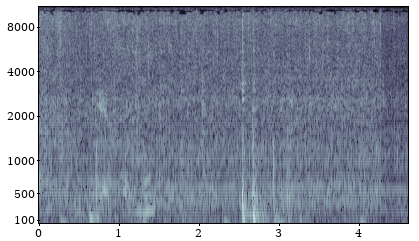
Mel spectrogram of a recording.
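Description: Beef chunks sizzling as they fry in a stainless steel pot, stirred with a wooden spoon that scrapes and knocks against the pot, with two sharp knocks about two and a half seconds in. The sizzle gets quieter near the end.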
